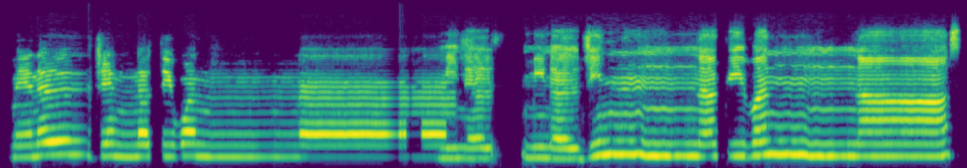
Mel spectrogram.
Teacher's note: नून मुशद्दद है, नून पे थोड़ा सा ठहरते हुए पढ़ें।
